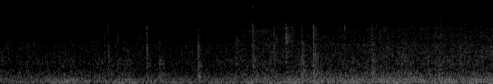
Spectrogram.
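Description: Rain falling: a steady hiss with scattered drops ticking close by.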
